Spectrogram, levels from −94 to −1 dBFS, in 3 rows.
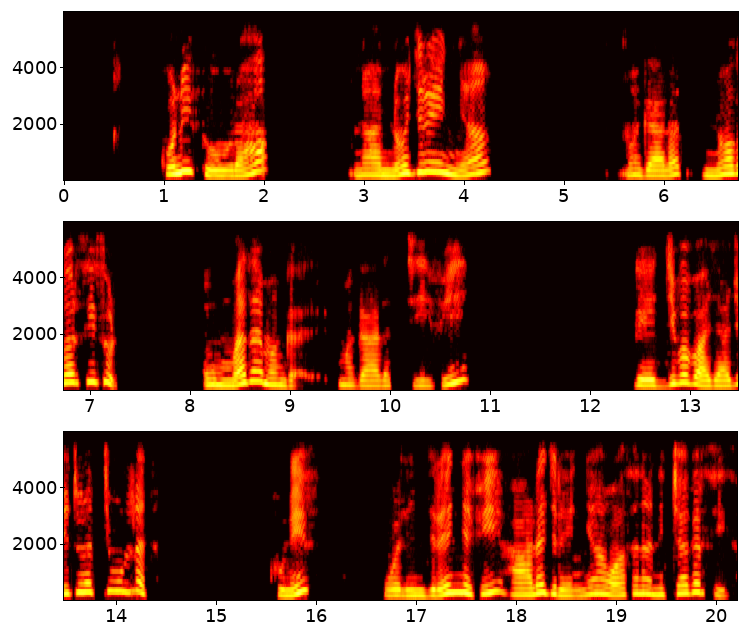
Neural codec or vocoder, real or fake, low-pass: none; real; 5.4 kHz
